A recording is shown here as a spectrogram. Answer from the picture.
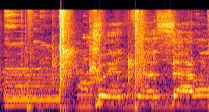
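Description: Live acoustic song: an acoustic guitar strummed in a steady rhythm of sharp strokes, under male voices holding long sung notes.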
